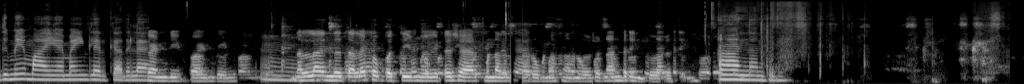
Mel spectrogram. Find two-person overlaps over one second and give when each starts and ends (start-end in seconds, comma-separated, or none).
3.5-6.1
